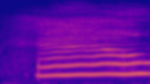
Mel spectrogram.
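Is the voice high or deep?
high. It is said in a high falsetto.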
